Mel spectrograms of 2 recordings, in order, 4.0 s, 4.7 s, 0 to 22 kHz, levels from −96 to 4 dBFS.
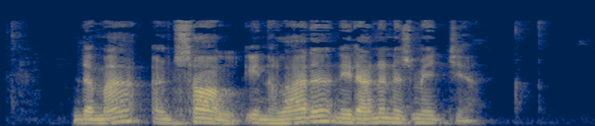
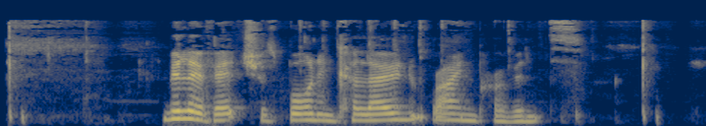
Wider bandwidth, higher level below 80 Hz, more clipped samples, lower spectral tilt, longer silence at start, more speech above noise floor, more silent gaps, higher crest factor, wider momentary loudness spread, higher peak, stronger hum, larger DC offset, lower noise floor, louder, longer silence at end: about the same, 11.5 kHz vs 12 kHz; first, -64 dBFS vs -70 dBFS; neither; first, -5 dB/octave vs -3 dB/octave; first, 0.5 s vs 0.05 s; first, 44 dB vs 32 dB; neither; about the same, 20 dB vs 24 dB; second, 10 LU vs 19 LU; second, -8 dBFS vs -2 dBFS; neither; neither; first, -70 dBFS vs -55 dBFS; about the same, -26 LUFS vs -24 LUFS; first, 0.8 s vs 0.4 s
